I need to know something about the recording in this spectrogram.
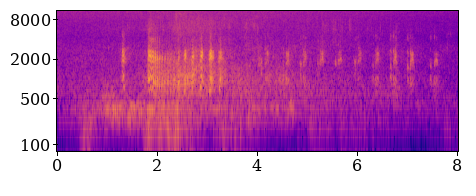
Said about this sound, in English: You've got, I think you've got a clip of an actual grouse. I mean, it's quite hard to record grouse, but we you did manage to yeah. record one once.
